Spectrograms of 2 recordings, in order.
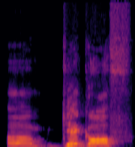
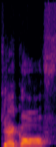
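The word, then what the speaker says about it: Gegauf: But I believe it's Gegoff. Susan and I watched a little clip on YouTube last night talking about the Bernina history, and that's how they pronounced it, Frederick Gegoff.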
